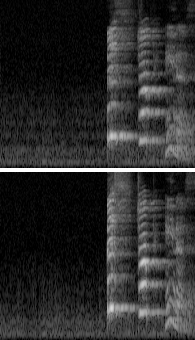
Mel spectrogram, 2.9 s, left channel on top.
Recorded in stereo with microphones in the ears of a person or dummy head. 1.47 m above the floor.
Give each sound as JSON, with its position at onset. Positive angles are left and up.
{"t": 1.6, "sound": "a shout", "side_deg": -65, "distance_m": 1.6}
